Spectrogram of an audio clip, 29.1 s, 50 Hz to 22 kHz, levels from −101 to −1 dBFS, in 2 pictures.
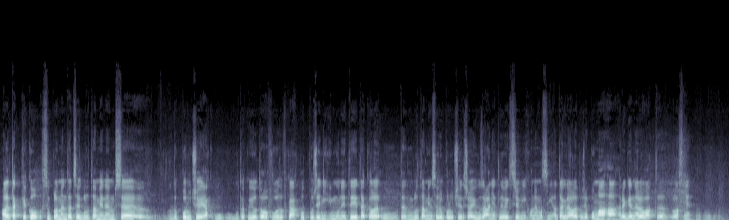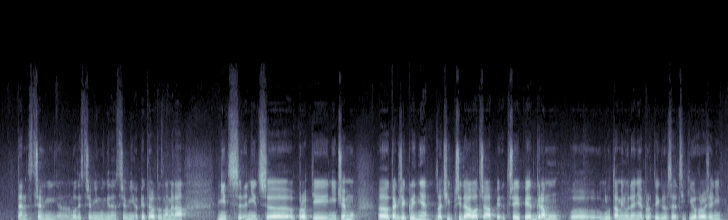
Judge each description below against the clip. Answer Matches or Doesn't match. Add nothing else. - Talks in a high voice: Doesn't match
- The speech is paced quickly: Doesn't match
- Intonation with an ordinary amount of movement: Doesn't match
